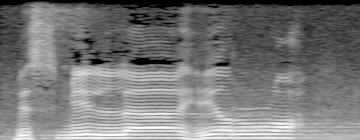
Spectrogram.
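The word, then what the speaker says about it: بسم الله الرحمن الرحيم: Makanya, ya, walaupun ra-nya double juga tidak boleh banyak getaran. Misalkan contohnya yang sering kita lihat, Bismillahirrahmanirrahim, ya, ya, nggak boleh dibaca kurang tepat kalau dibacanya ra-nya terlalu banyak. Misalkan Bismillahirrahmanirrahim, walaupun sayuqnya ra-nya itu bertasdid dan ra-nya itu double, ya, ra-nya cukup sedikit getaran, satu kali getaran.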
